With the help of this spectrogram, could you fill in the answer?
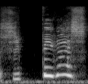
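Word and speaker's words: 竹篦返し: そう、しっぺ返しって読むんだ、これ。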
